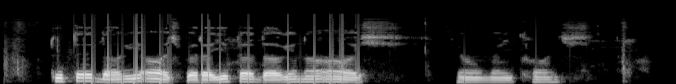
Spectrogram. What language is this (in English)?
Gawri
